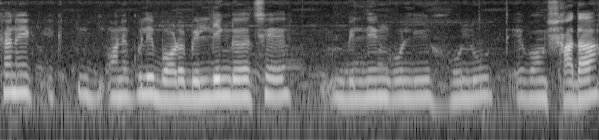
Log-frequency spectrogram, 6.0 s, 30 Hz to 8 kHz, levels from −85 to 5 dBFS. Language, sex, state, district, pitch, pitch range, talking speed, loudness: Bengali, male, West Bengal, North 24 Parganas, 165 Hz, 160-175 Hz, 100 wpm, -21 LUFS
